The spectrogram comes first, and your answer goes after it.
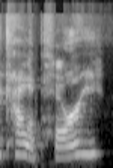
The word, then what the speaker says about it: Calipari: say his name and you say Calipari is it par or Perry Perry he said it yeah per now I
